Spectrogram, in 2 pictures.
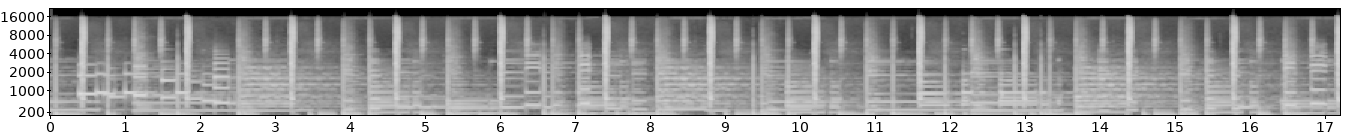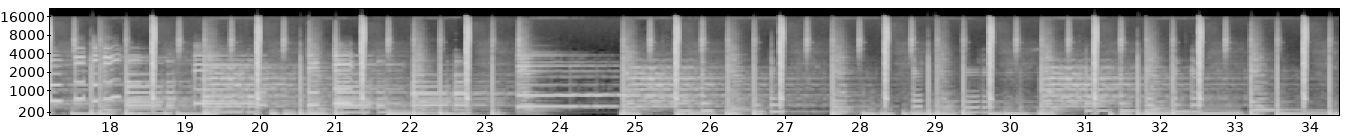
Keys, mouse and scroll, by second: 0.1 KP_3, 0.7 scroll up 3, 0.9 shift+middle click, 1.5-5.8 scroll up 2, 5.8 KP_7, 6.2 scroll down 2, 6.5 shift+middle click, 6.9 scroll up 1, 7.7 scroll up 2, 7.7 click, 8.9 middle click, 9.8 ctrl+r, 12.5 click, 13.3 shift+click, 13.4 scroll up 1, 14.1 shift+click, 14.7 g, 16.6 ctrl+click, 17.5 ctrl+click, 17.9 g, 19.0 scroll down 1, 19.3 middle click, 20.0-21.0 scroll down 10, 21.0 click, 21.2 click, 22.2 KP_Decimal, 22.8 click, 23.3 click, 23.6 shift+click, 23.9 shift+click, 25.0 g, 26.5 ctrl+click, 27.1 ctrl+click, 28.2 g, 29.3 middle click, 29.7-30.1 scroll up 1, 30.1 click, 31.2 g, 31.9-32.4 scroll down 1, 32.4 click, 32.7 middle click, 33.3 ctrl+r.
